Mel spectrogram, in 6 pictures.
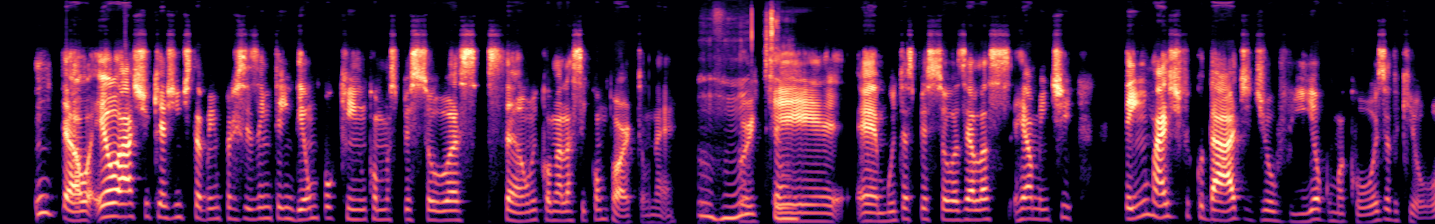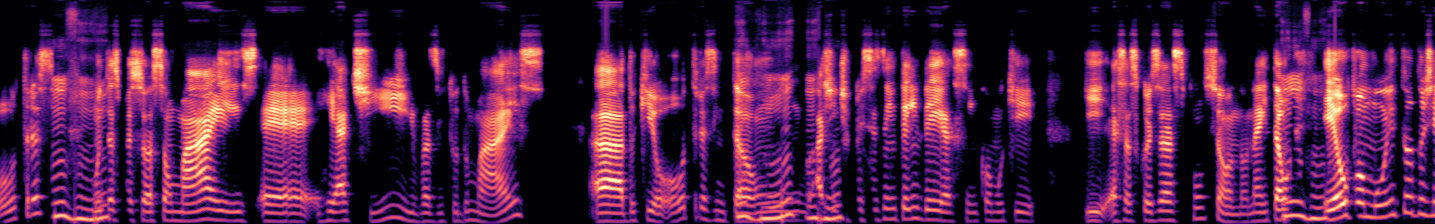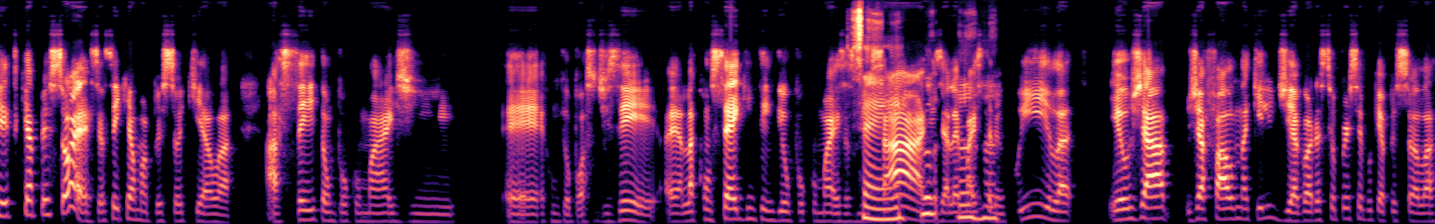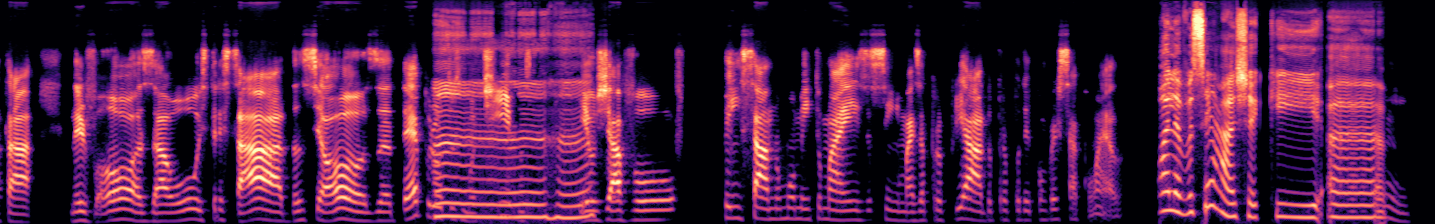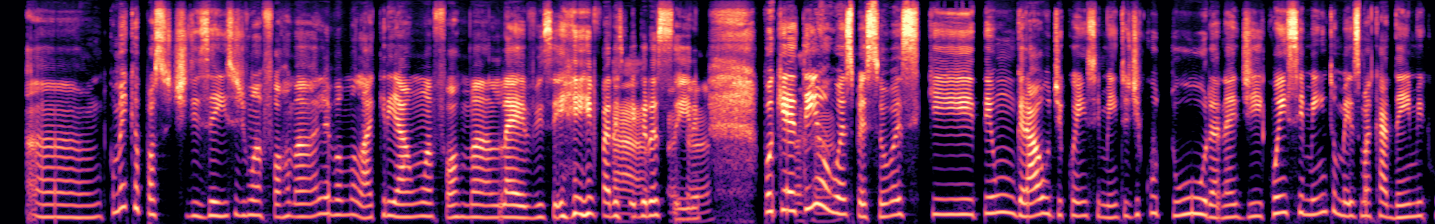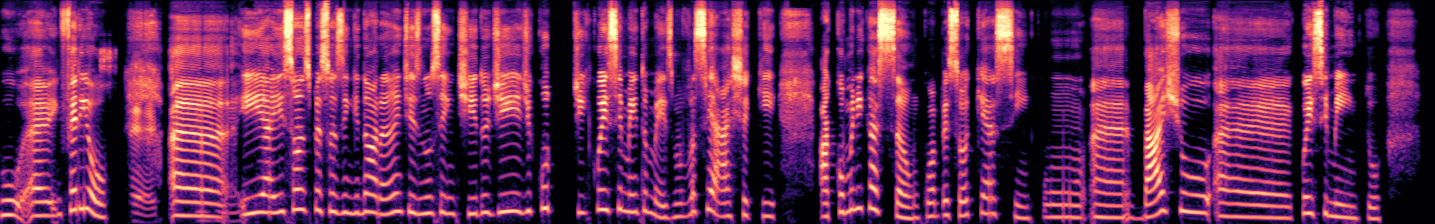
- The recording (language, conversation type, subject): Portuguese, podcast, Como pedir esclarecimentos sem criar atrito?
- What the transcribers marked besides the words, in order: giggle; other background noise; tapping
